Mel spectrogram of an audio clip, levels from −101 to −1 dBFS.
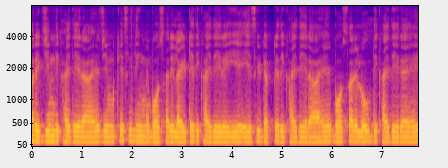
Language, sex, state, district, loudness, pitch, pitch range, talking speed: Hindi, male, Bihar, Jamui, -16 LUFS, 110 Hz, 110-115 Hz, 240 wpm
